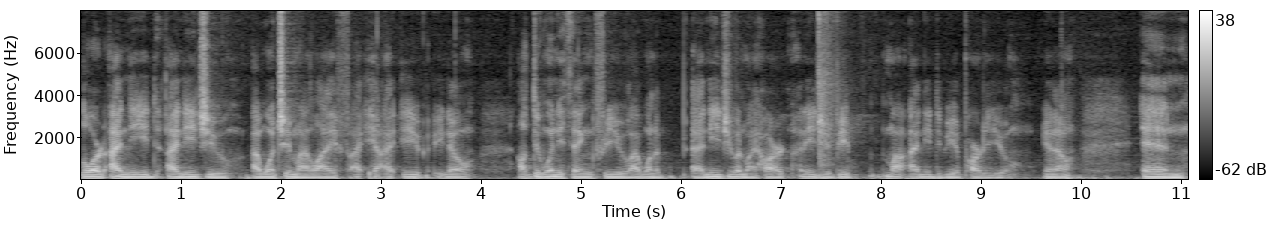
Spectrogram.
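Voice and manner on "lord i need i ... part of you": tearful, crying voice. Retelling own earnest prayer for the first time: reenacting a tearful prayer. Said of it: "as I'm saying that prayer and I'm crying".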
